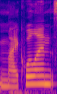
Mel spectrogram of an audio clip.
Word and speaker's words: Myquillyn: So one resource I look to in this arena of intentional homemaking are literally all three books by the author named Myquillen Smith. Her name is spelled M-Y-Q-U-I-L-L-Y-N. She says like Jacqueline and Michael put together.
